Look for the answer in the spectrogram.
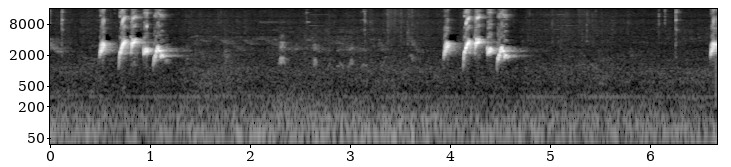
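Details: Red-whiskered bulbul training song in the riek, double and lak wai styles. Two crisp phrases of four or five bright, downward-sliding whistles are separated by a pause, with one more note at the end.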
